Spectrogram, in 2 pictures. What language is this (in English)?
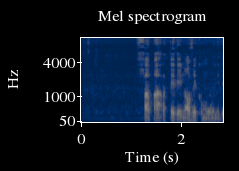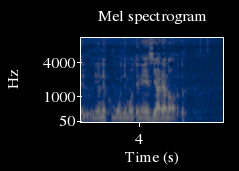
Italian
